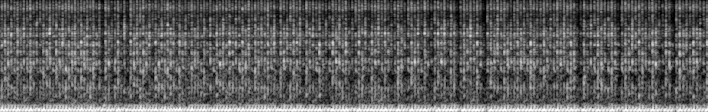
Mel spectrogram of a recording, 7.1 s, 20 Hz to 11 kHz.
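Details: Mercruiser 470 3.7L marine engine, first run in 16 years after fuel reached the carburetor; deep fairly steady low rumble with slightly uneven beat settling into idle. Automatic choke not working properly, owner suspects his wiring. Normal idle.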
